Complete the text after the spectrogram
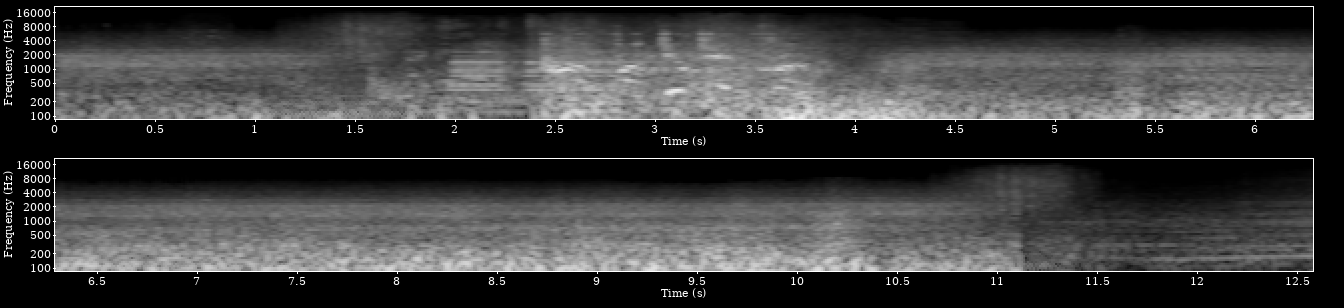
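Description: A car engine roars and revs loudly.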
